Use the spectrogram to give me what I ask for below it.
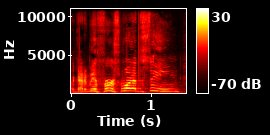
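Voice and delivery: a high, loud hammed-up Nightcrawler reporter; Nightcrawler Jake Gyllenhaal. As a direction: play the frantic stringer racing to the scene. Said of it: "I'm like fucking Jake Gyllenhaal in Nightcrawler".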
